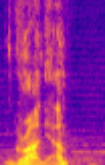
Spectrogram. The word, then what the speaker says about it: Grania: said he called ripofy and yes that is apparently how you pronounce that name there with the starting with a G grania hmm no Ronan don't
